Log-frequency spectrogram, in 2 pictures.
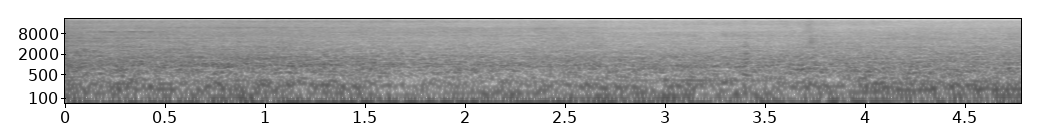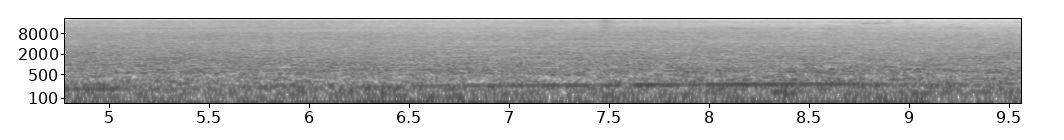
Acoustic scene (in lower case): street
